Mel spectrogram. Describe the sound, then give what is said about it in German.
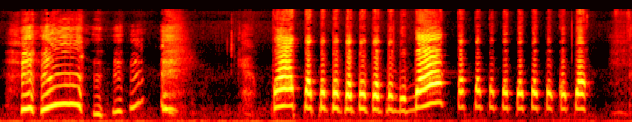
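Chickens cluck and cackle, a few drawn-out calls followed by a rapid, rhythmic run of short staccato clucks, apparently a human voice imitating the hens' laughter. “Die Hühner lachten und ich muss zugeben, den Witz fand ich auch ganz lustig.”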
